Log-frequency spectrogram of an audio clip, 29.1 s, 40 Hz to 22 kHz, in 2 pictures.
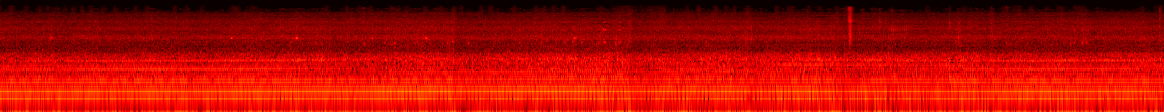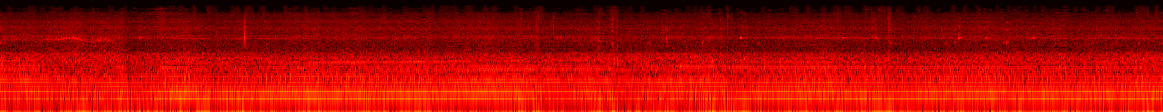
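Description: Triumph GT6 Mk2's straight-six engine pulling uphill under load, heard from on board. The engine note rises slowly, dips briefly about halfway in, then climbs again.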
